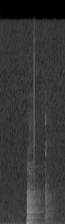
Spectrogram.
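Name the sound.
releasing trunk of Hyundai Elantra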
